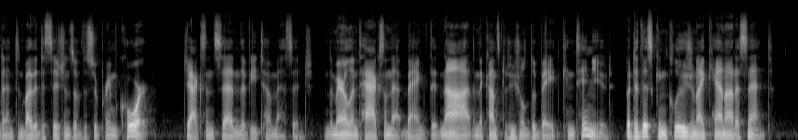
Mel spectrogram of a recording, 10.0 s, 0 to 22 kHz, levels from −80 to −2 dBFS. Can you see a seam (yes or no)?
yes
